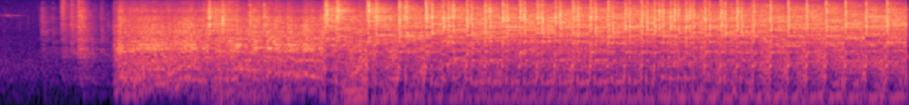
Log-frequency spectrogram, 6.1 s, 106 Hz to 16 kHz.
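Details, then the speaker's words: Farmall H snow-plow tractor, on 12-volt battery in former 6-volt system, at start: catches with a rush then runs ragged and stumbling, running on 2 or 3 cylinders before the 4th kicks in; misfire on start. "Also, when it does fire up, it tends to run on like 2, maybe 3 cylinders for a while, and then it finally kicks onto that 4th one."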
